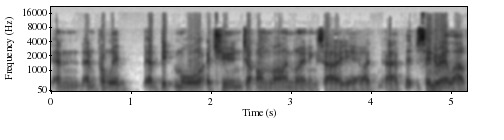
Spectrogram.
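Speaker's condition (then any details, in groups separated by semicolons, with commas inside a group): No condition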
